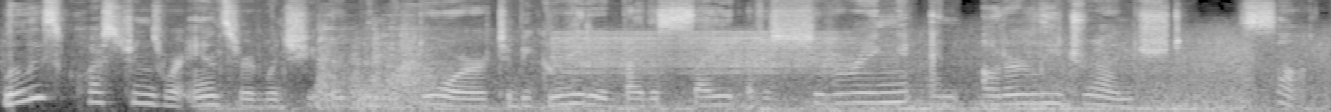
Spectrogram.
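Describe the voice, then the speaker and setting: A woman hosting a podcast and narrating stories in a clear scripted reading style. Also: mid-range voice, moderate pace, heavy background noise. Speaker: podcast host and story reader.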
